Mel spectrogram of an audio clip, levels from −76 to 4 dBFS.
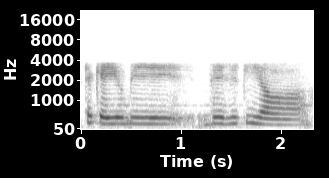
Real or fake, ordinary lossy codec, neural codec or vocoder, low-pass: fake; Opus, 24 kbps; codec, 24 kHz, 0.9 kbps, WavTokenizer, medium speech release version 1; 3.6 kHz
